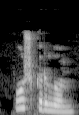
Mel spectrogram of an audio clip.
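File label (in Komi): "пушкырлун", Komi, female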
